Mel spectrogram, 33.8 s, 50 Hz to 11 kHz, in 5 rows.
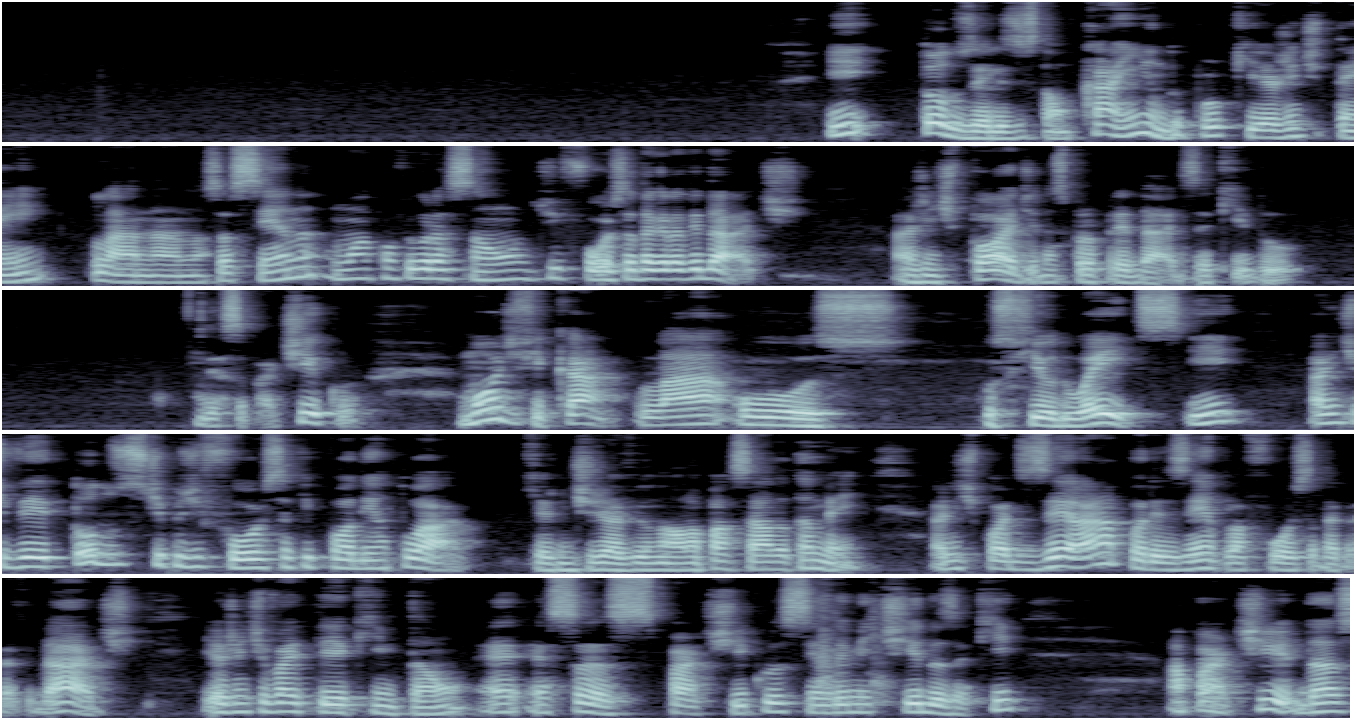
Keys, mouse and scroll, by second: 0.7 click, 1.6 click, 3.6-4.6 middle drag, 5.8 middle click, 7.7 click, 9.4 click, 10.4 click, 11.2 click, 12.8-13.6 middle drag, 18.4 click, 19.1-20.2 middle drag, 25.2-27.3 drag, 28.2-28.7 middle drag, 29.4-30.6 middle drag, 31.1 middle click, 31.6-32.4 middle drag.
